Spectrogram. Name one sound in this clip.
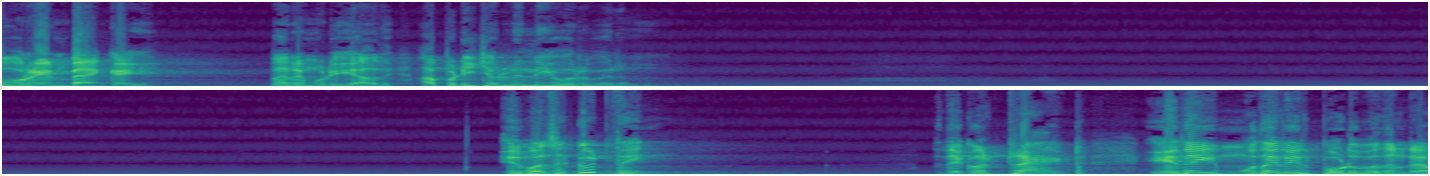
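A middle-aged man talks with animation close to a headset microphone, pausing in between.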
